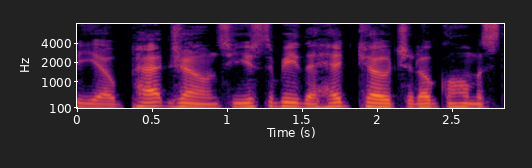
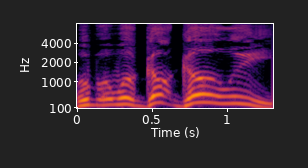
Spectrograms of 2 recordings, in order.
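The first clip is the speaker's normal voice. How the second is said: put-on voice, almost like a cartoon pig; 8 semitones higher than usual. Telling a story about Pat Jones, show how he talks in a Pat Jones voice, almost like Porky Pig. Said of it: "he talks like this".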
